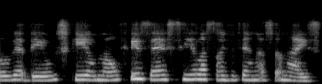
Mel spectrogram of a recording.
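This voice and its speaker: A woman speaks with a Rio de Janeiro accent, her voice somewhat breathy. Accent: carioca (Rio de Janeiro). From Brazil, Rio de Janeiro. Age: 30s. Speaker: nutritionist, workshop speaker. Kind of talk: online workshop talk.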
